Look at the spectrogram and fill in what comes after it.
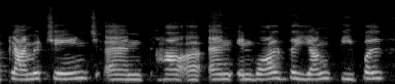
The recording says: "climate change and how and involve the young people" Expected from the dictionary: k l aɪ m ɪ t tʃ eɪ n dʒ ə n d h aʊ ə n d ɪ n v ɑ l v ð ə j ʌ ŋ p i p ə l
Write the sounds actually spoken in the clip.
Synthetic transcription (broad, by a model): k l aɪ m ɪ t tʃ eɪ n dʒ ə n d h aʊ ə n d ɪ n v ɑ l v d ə j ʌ ŋ p i p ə l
